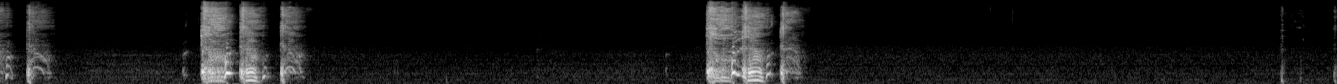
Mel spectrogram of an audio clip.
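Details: Lingering tickly cough that seems to be starting to improve: three short bursts of dry coughing, each a quick run of two to four coughs, separated by silence.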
